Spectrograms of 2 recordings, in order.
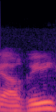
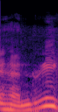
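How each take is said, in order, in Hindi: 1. इस नाम का उच्चारण फ़्रेंच लहजे में होता है। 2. इस नाम का उच्चारण अंग्रेज़ी लहजे में होता है। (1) "फ्रेंच के लहजे में अगी कहलाता है" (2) "अंग्रेजों के लहजे में हेनरी कहलाता है"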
